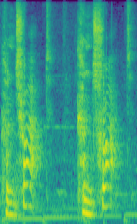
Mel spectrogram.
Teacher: when it's a verb guess what happens it the the stress is on the second syllable now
